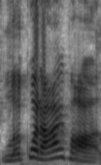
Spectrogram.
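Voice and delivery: mock bragging. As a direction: play the braggy influencer. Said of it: "I just don't want it to be like".

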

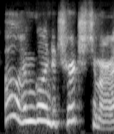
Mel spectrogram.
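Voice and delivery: high, quick innocent quote; high sweet innocent voice. Retold or imitated. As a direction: chirp it out like a good girl. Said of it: "you could be like".

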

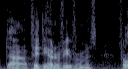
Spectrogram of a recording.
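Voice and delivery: ordinary delivery

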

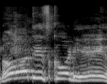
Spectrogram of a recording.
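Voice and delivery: high, sudden burst of delight; mock excited cheer. Fan at family dinner seeing a goal, excited outburst. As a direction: break out in a pretend celebration.

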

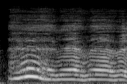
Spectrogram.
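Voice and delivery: high, whiny bleating; mock petulant "meh meh" noises; mocking whine. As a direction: imitate a whiny complainer without words. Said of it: "like a typical whiny Portland person".

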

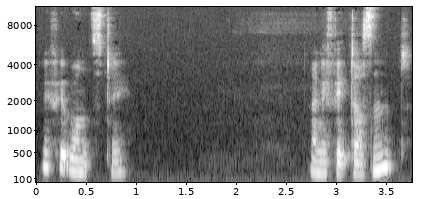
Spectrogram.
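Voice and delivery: calm grounding exercise. Acted. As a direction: gently guide attention into the body. Guides body awareness.

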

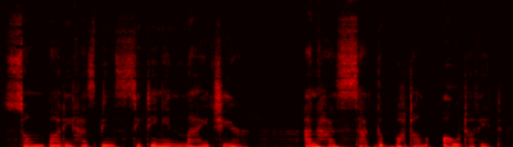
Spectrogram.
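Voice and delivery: put-on high, small baby bear voice; little wee bear voice. A narrator's reading. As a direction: squeak it like the tiny bear. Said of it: "little small wee voice".

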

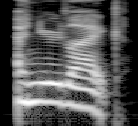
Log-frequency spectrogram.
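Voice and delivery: ordinary talk

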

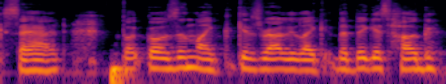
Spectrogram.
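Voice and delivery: ordinary delivery

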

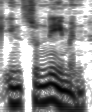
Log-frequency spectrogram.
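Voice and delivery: ordinary delivery, nothing marked

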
